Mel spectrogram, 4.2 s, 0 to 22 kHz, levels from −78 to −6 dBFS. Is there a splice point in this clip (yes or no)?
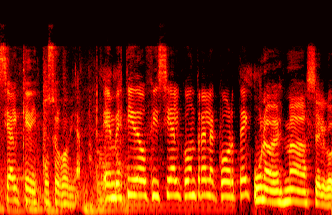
yes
